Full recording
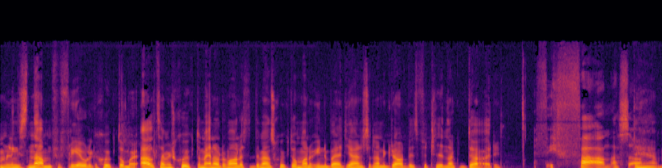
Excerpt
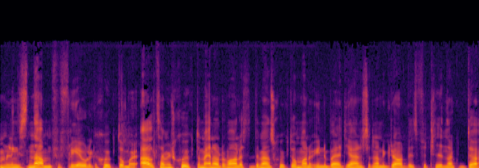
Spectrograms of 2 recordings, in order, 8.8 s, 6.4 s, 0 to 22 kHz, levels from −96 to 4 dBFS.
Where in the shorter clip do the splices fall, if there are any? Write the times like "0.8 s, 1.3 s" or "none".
none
